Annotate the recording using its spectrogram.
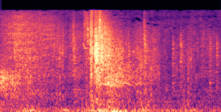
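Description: A heavy blow lands with a loud thud.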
